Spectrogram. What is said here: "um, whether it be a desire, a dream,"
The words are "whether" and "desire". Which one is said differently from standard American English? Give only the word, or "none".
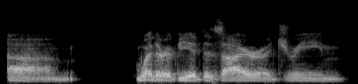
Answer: none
